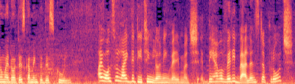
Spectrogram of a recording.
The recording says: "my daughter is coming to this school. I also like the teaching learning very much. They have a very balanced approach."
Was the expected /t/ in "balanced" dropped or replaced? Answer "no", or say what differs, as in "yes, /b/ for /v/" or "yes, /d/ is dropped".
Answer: no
